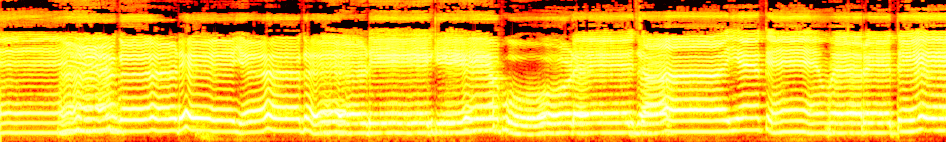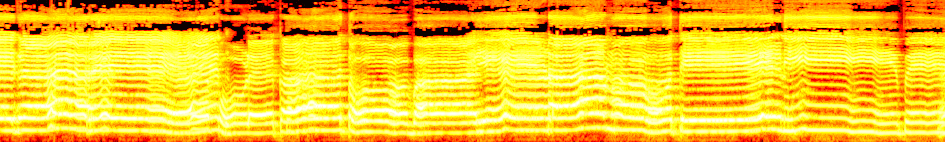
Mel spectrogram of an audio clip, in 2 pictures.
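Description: A woman singing a Rajasthani Tejaji folk song in long held notes that glide up and down, with a few short breaks between phrases.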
